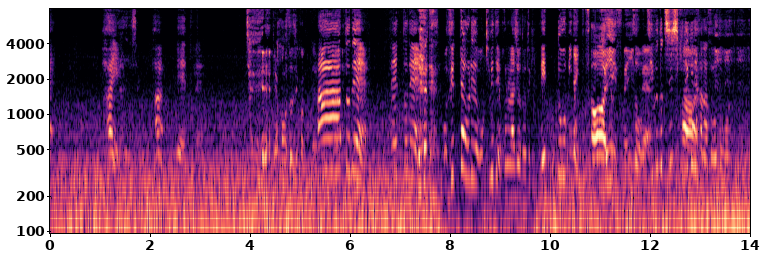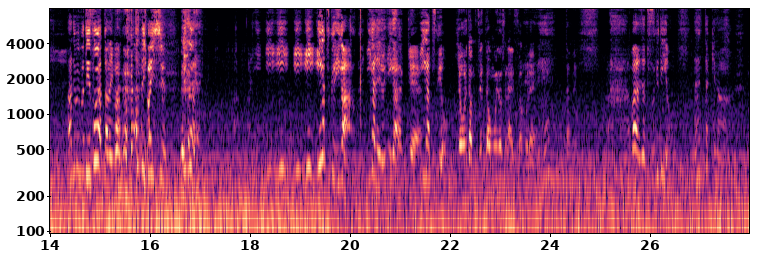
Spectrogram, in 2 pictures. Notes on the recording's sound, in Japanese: 仕事終わりの営業車の中で、いつものようにくっちゃべっています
